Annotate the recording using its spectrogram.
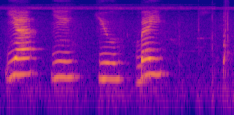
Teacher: Dan yang terakhir adalah huruf ya. Huruf ya keluar dari tengah lisan dan disentuhkan dengan langit-langit.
